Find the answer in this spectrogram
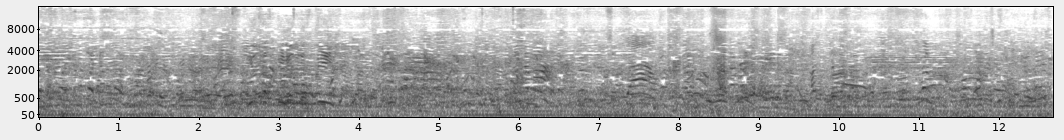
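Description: Chatter of many girls' voices at once, overlapping into a steady babble.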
